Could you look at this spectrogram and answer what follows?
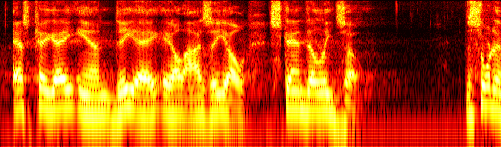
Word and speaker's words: skandalizo: It's spelled S-K-A-N-D-A-L-I-Z-O, skandalizo.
